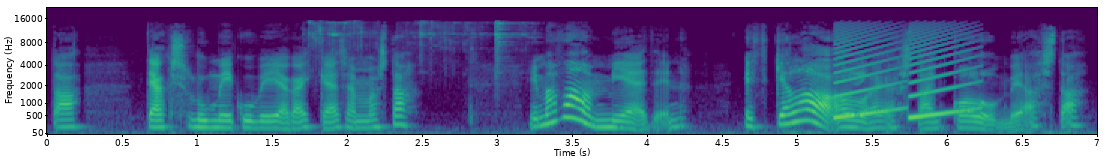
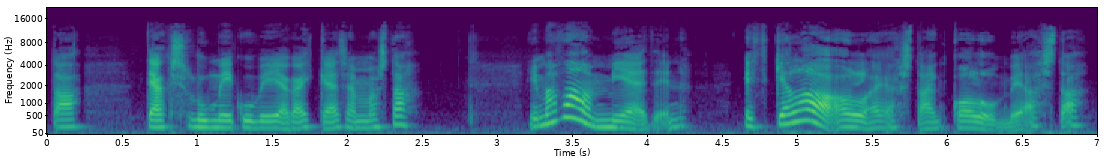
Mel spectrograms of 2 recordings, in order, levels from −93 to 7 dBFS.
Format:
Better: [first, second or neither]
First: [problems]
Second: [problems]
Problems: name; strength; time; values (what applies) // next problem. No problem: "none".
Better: second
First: jangling keys; faint; from 1.5 to 3 s; peak 10 dB below the speech // siren; loud; from 5 to 6 s; peak 4 dB above the speech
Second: none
